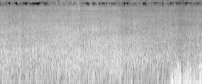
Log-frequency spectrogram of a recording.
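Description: Broadband sea surf washing continuously onto the shore, steady and fairly loud with wind noise, swelling slightly near the end, no voices.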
